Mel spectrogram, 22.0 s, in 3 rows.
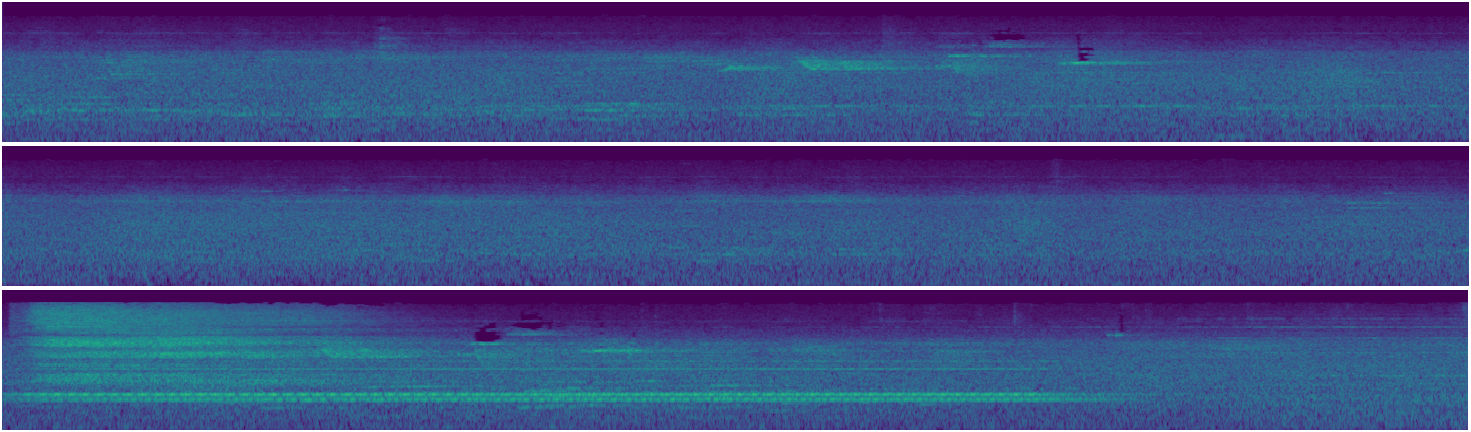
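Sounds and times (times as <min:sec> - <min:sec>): electric train running: 0:14.7 - 0:22.0.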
